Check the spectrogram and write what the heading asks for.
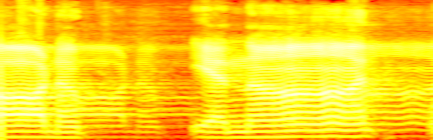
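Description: A man chanting in Arabic with long, drawn-out melodic notes, in the manner of Quran recitation: two sustained phrases with a short pause between them.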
